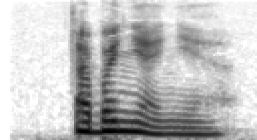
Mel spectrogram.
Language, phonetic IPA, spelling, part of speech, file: Russian, [ɐbɐˈnʲænʲɪje], обоняние, noun, Ru-обоняние.ogg
- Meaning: sense of smell, olfaction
